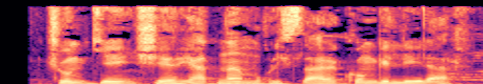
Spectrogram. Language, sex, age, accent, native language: Uzbek, male, under 19, Toshkent shahri, Uzbek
